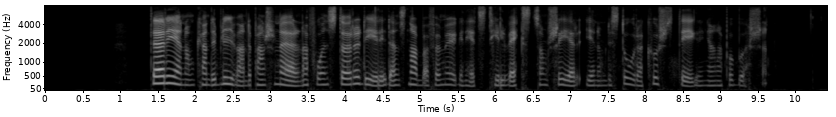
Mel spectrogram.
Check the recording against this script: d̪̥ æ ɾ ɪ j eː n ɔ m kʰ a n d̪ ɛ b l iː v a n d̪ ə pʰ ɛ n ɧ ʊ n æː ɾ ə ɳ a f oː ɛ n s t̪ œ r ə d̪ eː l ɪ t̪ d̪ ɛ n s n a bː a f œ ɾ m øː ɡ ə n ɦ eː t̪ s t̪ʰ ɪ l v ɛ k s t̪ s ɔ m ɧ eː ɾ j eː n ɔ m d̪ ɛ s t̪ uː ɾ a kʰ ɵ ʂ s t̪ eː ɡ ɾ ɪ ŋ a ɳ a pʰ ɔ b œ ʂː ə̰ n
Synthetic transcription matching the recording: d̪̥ æ ɾ ɪ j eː n ɔ m kʰ a n d̪ ɛ b l iː v a n d̪ ə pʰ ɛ n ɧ ʊ n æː ɾ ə ɳ a f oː ɛ n s t̪ œ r ə d̪ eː l ɪ d̪ ɛ n s n a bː a f œ ɾ m øː ɡ ə n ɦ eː t̪ s t̪ʰ ɪ l v ɛ k s t̪ s ɔ m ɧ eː ɾ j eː n ɔ m d̪ ɛ s t̪ uː ɾ a kʰ ɵ ʂ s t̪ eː ɡ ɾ ɪ ŋ a ɳ a pʰ ɔ b œ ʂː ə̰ n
